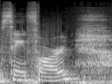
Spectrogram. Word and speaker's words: Saint-Phard: Um my name is uh St. Farard. Um if you were to say it in Haitian Cre. So that's how you pronounce it in Haitian Creole.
